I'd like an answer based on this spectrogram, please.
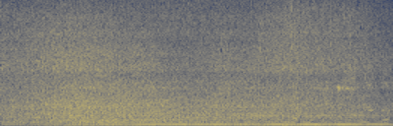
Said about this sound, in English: The enormous truck took off through the water, searching for the toddlers.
